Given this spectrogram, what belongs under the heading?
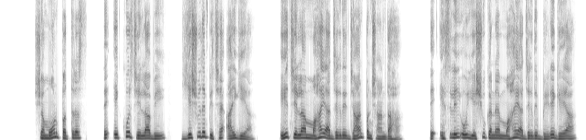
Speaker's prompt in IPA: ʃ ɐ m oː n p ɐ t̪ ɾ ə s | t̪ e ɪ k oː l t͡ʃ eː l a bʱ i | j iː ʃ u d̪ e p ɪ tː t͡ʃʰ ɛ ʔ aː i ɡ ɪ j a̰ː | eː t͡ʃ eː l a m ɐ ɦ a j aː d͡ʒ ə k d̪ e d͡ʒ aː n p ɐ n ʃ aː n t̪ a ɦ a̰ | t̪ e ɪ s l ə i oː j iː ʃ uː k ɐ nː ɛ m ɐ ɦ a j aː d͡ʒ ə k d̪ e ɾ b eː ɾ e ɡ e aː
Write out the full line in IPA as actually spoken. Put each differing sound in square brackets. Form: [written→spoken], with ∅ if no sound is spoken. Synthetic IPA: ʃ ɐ m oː n p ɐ t̪ ɾ ə s | t̪ e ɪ k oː [l→ɾ] t͡ʃ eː l a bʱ i | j iː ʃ u d̪ e p ɪ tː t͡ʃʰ ɛ ʔ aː i ɡ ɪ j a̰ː | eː t͡ʃ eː l a m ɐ ɦ a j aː d͡ʒ ə k d̪ e d͡ʒ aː n p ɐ n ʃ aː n [t̪→d̪] a ɦ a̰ | t̪ e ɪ s l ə i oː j iː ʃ [uː→u] k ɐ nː ɛ m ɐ ɦ a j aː d͡ʒ ə k d̪ e [ɾ→∅] b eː [ɾ→ɽ] e ɡ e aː

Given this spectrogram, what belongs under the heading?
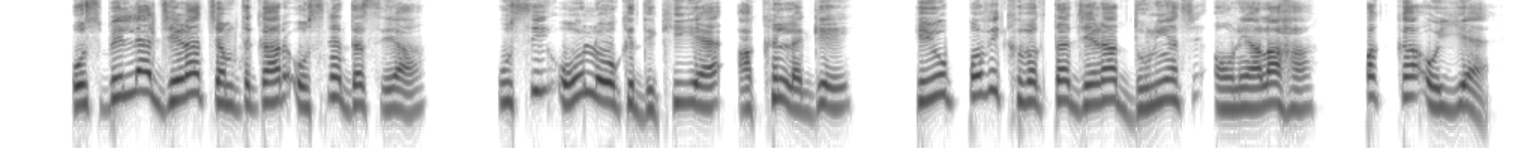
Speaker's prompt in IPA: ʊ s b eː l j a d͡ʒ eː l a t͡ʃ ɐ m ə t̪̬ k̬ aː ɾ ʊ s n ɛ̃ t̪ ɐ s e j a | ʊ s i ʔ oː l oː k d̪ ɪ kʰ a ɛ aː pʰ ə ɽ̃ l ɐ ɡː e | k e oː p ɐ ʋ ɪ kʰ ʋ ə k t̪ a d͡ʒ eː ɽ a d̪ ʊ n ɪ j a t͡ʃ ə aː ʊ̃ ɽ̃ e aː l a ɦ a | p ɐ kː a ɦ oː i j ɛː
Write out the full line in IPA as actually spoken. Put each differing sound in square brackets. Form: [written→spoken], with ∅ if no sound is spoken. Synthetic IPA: ʊ s b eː l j a d͡ʒ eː [l→ɽ] a t͡ʃ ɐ m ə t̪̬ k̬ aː ɾ ʊ s n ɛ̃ [t̪→d̪] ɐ s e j a | ʊ s i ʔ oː l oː k d̪ ɪ kʰ [a→i] ɛ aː [pʰ→kʰ] ə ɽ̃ l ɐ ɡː e | k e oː p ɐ ʋ ɪ kʰ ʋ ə k t̪ a d͡ʒ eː ɽ a d̪ ʊ n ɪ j a t͡ʃ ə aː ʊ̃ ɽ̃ e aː l a ɦ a | p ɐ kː a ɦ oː i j ɛː

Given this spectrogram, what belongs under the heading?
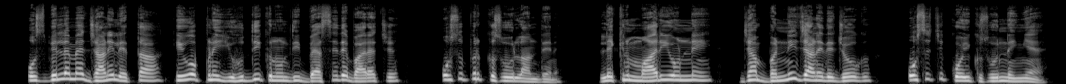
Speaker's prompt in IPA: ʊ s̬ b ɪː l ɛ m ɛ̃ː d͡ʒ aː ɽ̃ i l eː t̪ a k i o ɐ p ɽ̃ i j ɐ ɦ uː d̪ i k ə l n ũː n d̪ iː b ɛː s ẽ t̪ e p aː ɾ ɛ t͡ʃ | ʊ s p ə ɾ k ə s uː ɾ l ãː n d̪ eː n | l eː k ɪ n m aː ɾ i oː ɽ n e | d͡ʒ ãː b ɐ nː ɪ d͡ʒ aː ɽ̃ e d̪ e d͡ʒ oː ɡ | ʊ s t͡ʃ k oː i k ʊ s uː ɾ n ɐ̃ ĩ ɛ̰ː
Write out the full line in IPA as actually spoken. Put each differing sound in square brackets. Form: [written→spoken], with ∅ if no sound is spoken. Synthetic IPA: ʊ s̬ b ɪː l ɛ m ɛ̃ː d͡ʒ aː ɽ̃ i l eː t̪ a k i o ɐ p ɽ̃ [i→e] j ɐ ɦ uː d̪ i k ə [l→∅] n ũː n d̪ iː b ɛː s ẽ [t̪→d̪] e [p→b] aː ɾ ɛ t͡ʃ | ʊ s p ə ɾ k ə s uː ɾ l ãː n d̪ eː n | l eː k ɪ n m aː ɾ i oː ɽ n e | d͡ʒ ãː b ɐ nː [ɪ→i] d͡ʒ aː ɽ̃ e d̪ e d͡ʒ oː ɡ | ʊ s t͡ʃ k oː i k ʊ s uː ɾ n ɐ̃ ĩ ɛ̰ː

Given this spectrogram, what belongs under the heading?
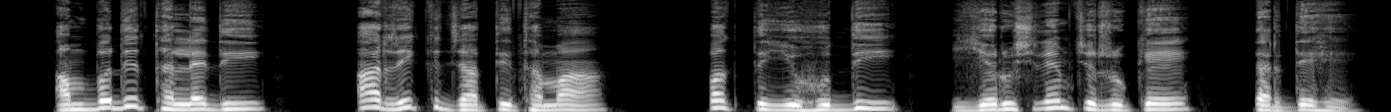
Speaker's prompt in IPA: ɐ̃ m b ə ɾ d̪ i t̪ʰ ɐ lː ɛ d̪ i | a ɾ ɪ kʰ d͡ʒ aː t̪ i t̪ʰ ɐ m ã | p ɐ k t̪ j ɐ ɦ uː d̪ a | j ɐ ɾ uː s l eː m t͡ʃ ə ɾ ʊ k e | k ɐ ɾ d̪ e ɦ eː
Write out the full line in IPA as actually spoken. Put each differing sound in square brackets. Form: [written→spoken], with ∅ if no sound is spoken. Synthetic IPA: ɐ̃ m b ə ɾ d̪ [i→e] t̪ʰ ɐ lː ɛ d̪ i | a ɾ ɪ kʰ d͡ʒ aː t̪ i t̪ʰ ɐ m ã | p ɐ k t̪ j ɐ ɦ uː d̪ [a→i] | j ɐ ɾ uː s l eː m t͡ʃ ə ɾ ʊ k e | k ɐ ɾ d̪ e ɦ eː

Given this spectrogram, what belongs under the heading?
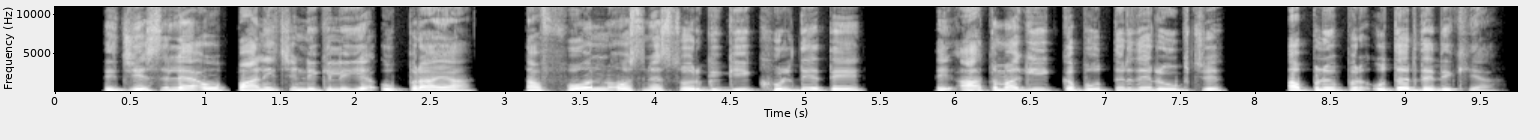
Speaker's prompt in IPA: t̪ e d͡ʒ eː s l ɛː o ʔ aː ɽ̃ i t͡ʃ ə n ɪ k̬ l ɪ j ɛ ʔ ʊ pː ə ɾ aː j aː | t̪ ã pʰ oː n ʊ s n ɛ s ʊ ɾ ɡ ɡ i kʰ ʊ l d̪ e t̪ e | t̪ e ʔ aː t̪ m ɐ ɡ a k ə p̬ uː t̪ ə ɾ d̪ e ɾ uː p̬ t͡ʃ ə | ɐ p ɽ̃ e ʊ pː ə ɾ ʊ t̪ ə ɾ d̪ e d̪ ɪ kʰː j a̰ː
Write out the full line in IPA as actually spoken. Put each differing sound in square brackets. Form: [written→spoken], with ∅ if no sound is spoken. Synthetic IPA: t̪ e d͡ʒ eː s l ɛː o [ʔ→p] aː ɽ̃ i t͡ʃ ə n ɪ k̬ l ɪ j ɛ ʔ ʊ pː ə ɾ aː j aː | t̪ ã pʰ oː n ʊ s n ɛ s ʊ ɾ ɡ ɡ i kʰ ʊ l d̪ e t̪ e | t̪ e ʔ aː t̪ m [ɐ→a] ɡ [a→i] k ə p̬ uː t̪ ə ɾ d̪ e ɾ uː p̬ t͡ʃ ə | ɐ p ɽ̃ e ʊ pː ə ɾ ʊ t̪ ə ɾ d̪ e d̪ ɪ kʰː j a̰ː

